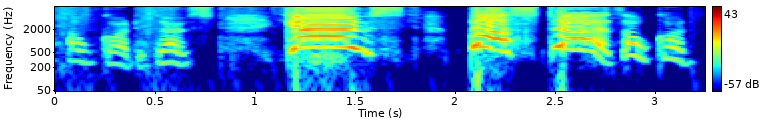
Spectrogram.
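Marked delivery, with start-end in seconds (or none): 1.2-2.8 high, loud, drawn-out call; playful shout. Pretend. Player spotting a ghost in the game, shouting. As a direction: shout it out in two long bursts.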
